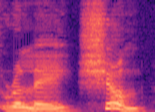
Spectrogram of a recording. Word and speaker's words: relation: tricky thing is that when you're saying the word relation you don't hear a t in that at all so even though it's spelt r-e-l-a-t-i-o-n t-i-o-n we don't say t on relation it's relay shun kind of sounds as if there's an sh in the middle of it but that's not the way it's spelled and then indeed down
